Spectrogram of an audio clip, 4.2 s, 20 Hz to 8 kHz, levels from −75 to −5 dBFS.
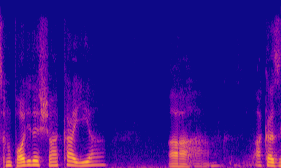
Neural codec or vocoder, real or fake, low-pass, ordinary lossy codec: codec, 16 kHz in and 24 kHz out, 0.6 kbps, FocalCodec, streaming, 4096 codes; fake; 7.2 kHz; none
